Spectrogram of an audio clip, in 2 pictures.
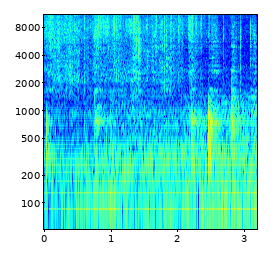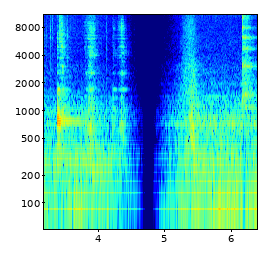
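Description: Caramelized apples are scraped and lifted out of a hot pan, with utensil clinks and scrapes over a low sizzle, a brief silence, then the sizzle returning.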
